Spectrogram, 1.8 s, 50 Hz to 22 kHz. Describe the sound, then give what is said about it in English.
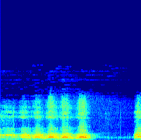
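A husky sled dog, Yukon King, lead dog in the 1951 radio show Challenge of the Yukon, gives a loud, drawn-out run of wavering barks and yowls, clear, then breaks off briefly before starting up again. No one speaks. “It's Yukon King, swiftest and strongest lead dog of the Northwest, blazing the trail for Sergeant Preston of the Northwest Mounted Police in his relentless pursuit of lawbreakers.”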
